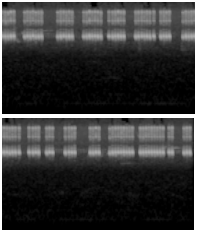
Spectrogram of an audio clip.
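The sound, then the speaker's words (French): A wood cricket, a common forest species, chirps in Paris in rapid, steady bursts of high, buzzy trills, clear, with short pauses between each pulse train and a faint outdoor hush underneath. “Aujourd'hui, le grillon des bois.”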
